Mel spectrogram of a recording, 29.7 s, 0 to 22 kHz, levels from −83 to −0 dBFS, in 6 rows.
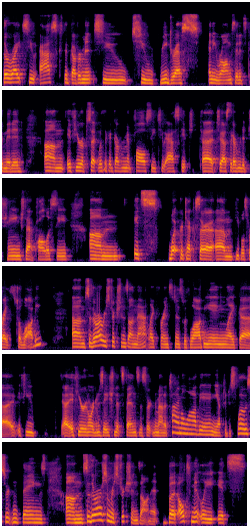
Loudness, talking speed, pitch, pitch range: -23 LUFS, 185 wpm, 155 Hz, 145-180 Hz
